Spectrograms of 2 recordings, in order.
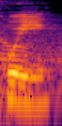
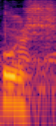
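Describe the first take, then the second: First: The name ends in a 'y' sound. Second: The name ends in an 'sh' sound. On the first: This is how Americans would say it. "In America, we would just pronounce that Puy" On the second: This is how it is said in Catalonia. "in Catalonia, apparently it's pronounced Push"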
